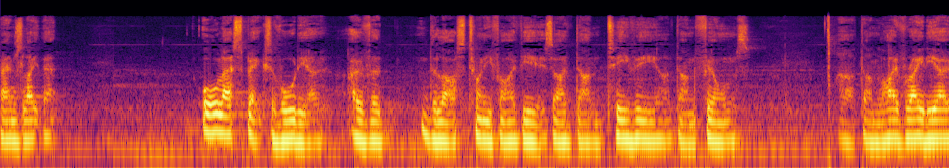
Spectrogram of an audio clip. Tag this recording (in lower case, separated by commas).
speech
